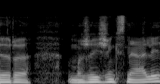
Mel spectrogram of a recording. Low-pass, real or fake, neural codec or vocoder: 9.9 kHz; fake; vocoder, 22.05 kHz, 80 mel bands, Vocos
